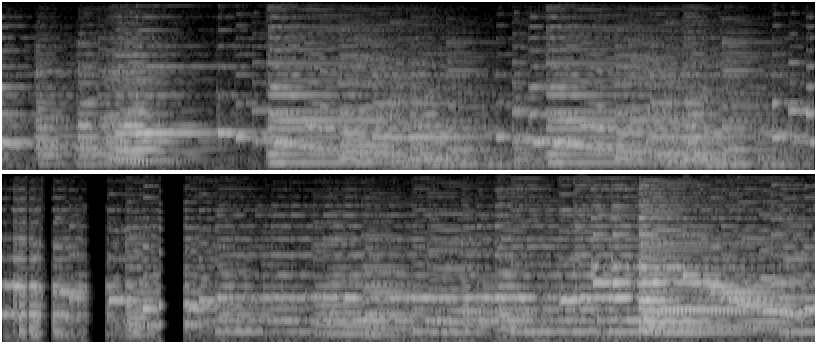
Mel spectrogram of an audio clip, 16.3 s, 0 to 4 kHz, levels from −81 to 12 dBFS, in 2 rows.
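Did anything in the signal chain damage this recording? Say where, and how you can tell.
Yes. At the network and jitter-buffer stage of this G.711 mu-law call path, which passes this music band-limited to nothing above 4 kHz, there are repeated stalls (stutter) from 8.08 to 8.97 s. Packets kept arriving late, the buffer emptied ten times, and the receiver stretched the last sound across each gap, the longest 116 ms. About 28% of that span is filled-in audio, so the music drags and stutters with nothing lost.

Two call audio freezes follow, from 8.97 to 9.19 s and from 9.71 to 9.97 s, likely caused by packets held up in transit draining the jitter buffer. Each begins as a held, fading continuation, then goes silent for 120 ms and then 150 ms before the music resumes where it stopped. This adds 206 ms and then 238 ms of delay.

A jitter buffer slow-down runs from 10.94 to 11.43 s. The buffer was rebuilding its reserve by repeating single pitch periods, adding 76 ms. 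The music plays at about 86% speed with the pitch unchanged, so sounds are drawn out.

Jitter buffer speed-ups run from 13.3 to 14.43 s at 110% and from 15.57 s to the end at 111%. Each time the buffer held too much audio and trimmed short pitch-period pieces, roughly 100 ms per stretch. The pitch stays the same, but the tempo rushes and loses its steadiness.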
